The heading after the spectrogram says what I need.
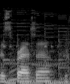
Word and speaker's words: espresso: it is spelled expresso like the way that people always mispronounce the word espresso oh there's just so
